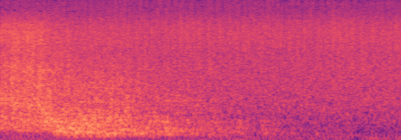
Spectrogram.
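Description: Breakdown in a jungle track: a sampled thunderclap rolls away, falling in pitch and fading over about two seconds into a steady rain-like hiss, with no drums.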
